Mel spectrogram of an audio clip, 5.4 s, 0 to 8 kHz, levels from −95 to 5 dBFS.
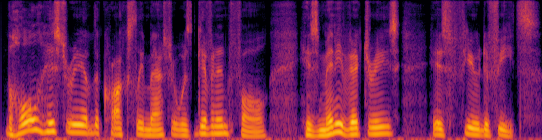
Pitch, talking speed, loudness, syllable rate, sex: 135 Hz, 190 wpm, -18 LUFS, 5.7 syllables/s, male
